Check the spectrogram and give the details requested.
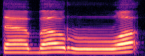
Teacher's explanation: را کو لمبا نہیں کرنا، موٹا پڑھنا ہے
